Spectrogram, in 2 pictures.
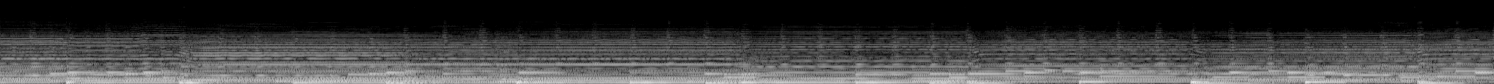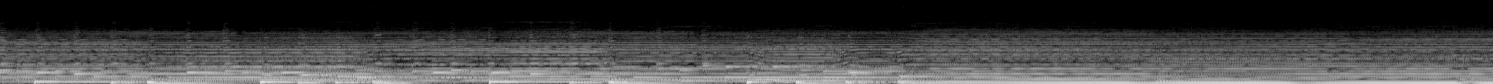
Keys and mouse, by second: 0.1 click, 0.3 alt+middle click, 0.8 KP_3, 1.5 Tab, 1.7 Tab, 1.8 Tab, 2.2 shift+d, 2.5 s, 2.9 g, 4.0-5.9 typing, 4.3 click, 4.9 Tab, 5.0 Tab, 7.2-10.2 typing, 10.4 click, 11.6 ctrl+s, 12.1 n, 12.4 click, 12.4 Tab, 12.6 alt+middle click, 12.8 shift+middle click, 13.0 ctrl+r, 14.9 middle click, 15.3 3, 15.3 click, 15.6 i, 17.2 e, 18.5 alt+middle click, 19.1 alt+middle click, 20.1 ctrl+KP_Add, 20.2 ctrl+KP_Add, 20.8 KP_3, 21.1 g, 22.3 alt+middle click, 22.8 alt+middle click, 23.0 s, 23.4 middle click, 23.7 KP_3, 24.1 middle click, 25.0 2, 25.1 click, 25.4 s, 26.2 click, 26.7 alt+s, 26.7-28.2 middle drag, 28.3 Tab, 28.3 click, 28.5 alt+middle click, 28.7 Tab, 29.1 alt+middle click, 29.3 middle click, 29.6 KP_1.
